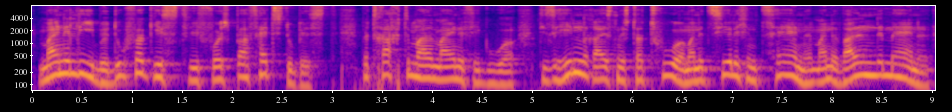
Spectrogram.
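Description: A man's voice: mid-range voice, expressive, unhurried, hardly any pauses, warm tone. A man voicing a skinny, vain and cruel aunt in a storybook, haughty and cutting. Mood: haughty, mocking.

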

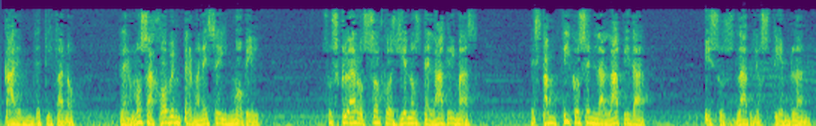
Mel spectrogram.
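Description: A grave radio-drama narrator with a low, deep voice. He delivers poetic, florid narration deliberately, with faint music behind him. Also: expressive. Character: grave, poetic male narrator of eerie tales.

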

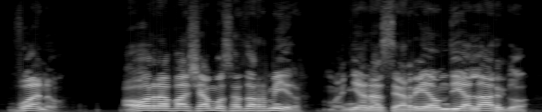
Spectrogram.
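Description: A man playing a mild, practical father in a parody radio play, deadpan and matter-of-fact. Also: sits high, moderate pace, no room sound, clean studio sound.

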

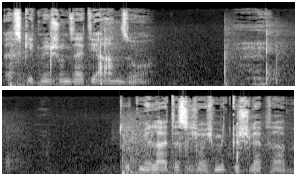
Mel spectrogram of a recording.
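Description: A man's voice: fairly low pitch, flat delivery, fairly quick, background noise, lightly acted. An actor playing a grieving young male student, narrating a German radio drama in the first person in short, introspective phrases. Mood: weary, subdued. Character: grieving, rootless 22-year-old male student, bitter and melancholy. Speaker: narrator and lead in an audio drama. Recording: music behind the voice. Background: music.

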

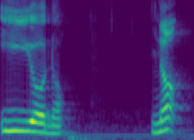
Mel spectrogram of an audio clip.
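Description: An actress playing an anguished, embarrassed woman who confronts God in a theatrical radio monologue, halting and repeating her words insistently, blunt and exasperated. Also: mid-range voice, darkish tone. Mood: indignant, exasperated.

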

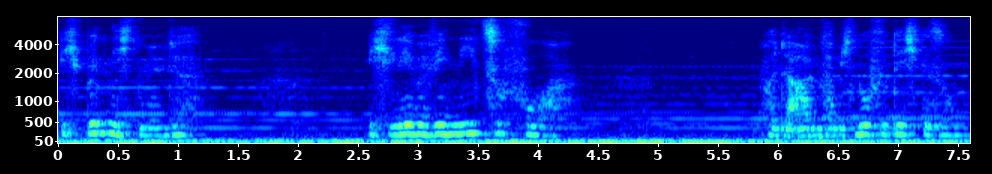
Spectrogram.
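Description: A woman's voice: mid-range voice, steady tone, takes it slowly, pauses often, lightly acted. A woman playing a young opera singer in a radio drama, polite and emotional. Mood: fervent. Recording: echoey room with music behind.

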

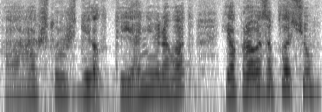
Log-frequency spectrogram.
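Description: A man playing a vain, petulant, cowardly young gentleman in a 1940s theatrical radio play, whining and indignant in a husky voice, with long reverb on the old recording. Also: high voice, brisk. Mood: defensive whining. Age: young adult.

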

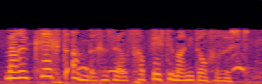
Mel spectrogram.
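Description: A woman's voice: mid-range voice, very animated, a little fast, a crowd in the background, close to an everyday voice. An actress playing a stern, composed young female messenger in a radio play, with a commanding, urgent delivery. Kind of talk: vintage radio play acting. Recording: tinny lo-fi old radio broadcast.

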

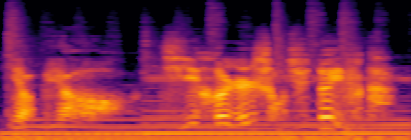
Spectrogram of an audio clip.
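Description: Hesitant guild sidekick, deferential, highish voice, music behind. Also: male voice, big pitch swings, quick pace. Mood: eager, compliant. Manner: tentative, deferential. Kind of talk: audio drama acting.

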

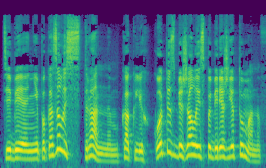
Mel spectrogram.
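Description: Woman doing a cold manipulative immortal guy for an audiobook, dropped low, unhurried, mocking and silky insinuating. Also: sing-song, a bit bright, heavily acted. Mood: smug, insinuating.

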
